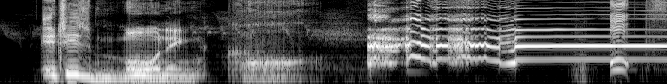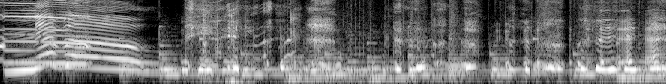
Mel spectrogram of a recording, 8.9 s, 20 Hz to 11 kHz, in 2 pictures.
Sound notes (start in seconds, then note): 2.4 neville crows; 5.6 both giggling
